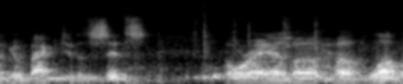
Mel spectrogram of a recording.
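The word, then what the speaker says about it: Sitz: the way it's wrote, they want to say seats. Sit. Sits. So if you ever watched any German competing, you will see there's not a single German that says seats. He says sits.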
